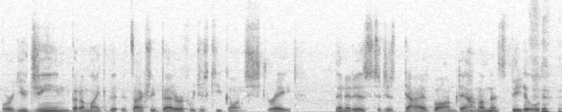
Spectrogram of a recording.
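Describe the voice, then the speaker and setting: A man talks very fast in a very deep, low pitch with ordinary pitch variation. Background noise is noticeable. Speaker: airline pilot. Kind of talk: interview.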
